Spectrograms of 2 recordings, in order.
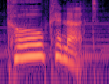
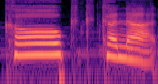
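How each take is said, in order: First: The opening k sound is drawn out and emphasized. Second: The middle k sound is drawn out and emphasized. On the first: "emphasizing a different sound each time, like this. ... A K?" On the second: "What's next? Another K?"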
